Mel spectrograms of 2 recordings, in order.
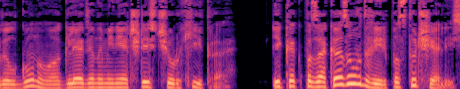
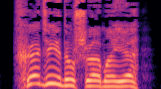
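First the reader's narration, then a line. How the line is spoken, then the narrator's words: Exclaiming. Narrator (Russian): воскликнул маг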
